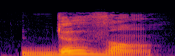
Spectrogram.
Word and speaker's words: devant: Devant. Final T not pronounced.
